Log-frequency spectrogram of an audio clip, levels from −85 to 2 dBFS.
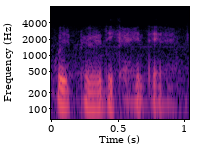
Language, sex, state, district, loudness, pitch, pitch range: Hindi, male, Uttar Pradesh, Gorakhpur, -39 LUFS, 120 Hz, 115-130 Hz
